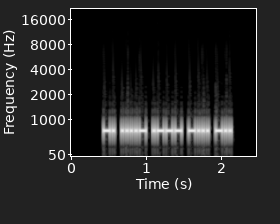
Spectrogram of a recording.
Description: Morse code, heard as a keyed tone, about 40 wpm, 700 Hz. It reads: N4JBD
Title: USA Call Signs - 5 Characters - 40wpm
